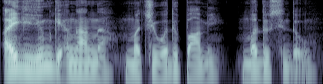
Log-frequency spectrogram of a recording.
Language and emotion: Manipuri, neutral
